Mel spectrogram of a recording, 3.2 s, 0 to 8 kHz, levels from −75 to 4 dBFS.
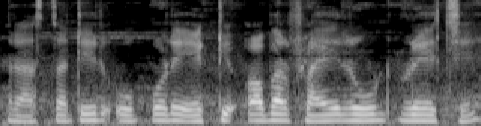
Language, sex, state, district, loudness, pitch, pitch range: Bengali, male, Tripura, Dhalai, -16 LUFS, 145 Hz, 140-150 Hz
